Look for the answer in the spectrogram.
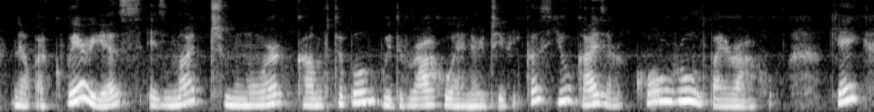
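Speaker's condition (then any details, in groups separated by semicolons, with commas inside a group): No condition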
